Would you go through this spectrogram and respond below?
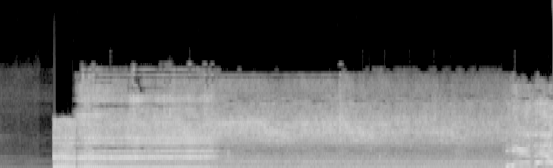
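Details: Female burping: one long, loud voiced belch lasting a few seconds, fading into a rough rumble, then a brief vocal sound.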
